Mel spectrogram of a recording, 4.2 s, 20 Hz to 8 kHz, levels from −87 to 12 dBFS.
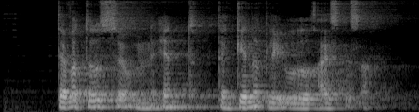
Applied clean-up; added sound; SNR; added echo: neural separator model SepFormer DNS4.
